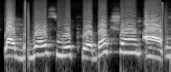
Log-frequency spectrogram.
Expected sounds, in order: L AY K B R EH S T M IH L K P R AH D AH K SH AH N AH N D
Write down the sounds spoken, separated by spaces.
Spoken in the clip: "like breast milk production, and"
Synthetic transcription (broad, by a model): L AY K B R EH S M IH K P R AH D AH K SH AH N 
